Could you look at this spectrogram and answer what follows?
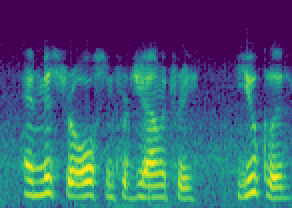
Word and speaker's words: Euclid: Mr Olsen for geometry Euclid rhymes with putrid he assigned everyone a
